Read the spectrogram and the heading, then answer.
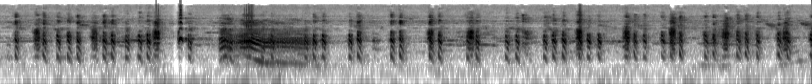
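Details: Female Chinese francolin calling to draw in males: loud runs of short, harsh, harmonic clucking notes in quick bursts, with a longer rasping, wavering phrase midway, over a quiet background.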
